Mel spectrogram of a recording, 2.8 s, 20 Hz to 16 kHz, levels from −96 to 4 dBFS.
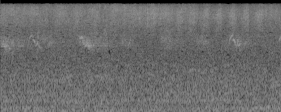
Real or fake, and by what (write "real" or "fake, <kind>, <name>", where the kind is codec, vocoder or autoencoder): real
